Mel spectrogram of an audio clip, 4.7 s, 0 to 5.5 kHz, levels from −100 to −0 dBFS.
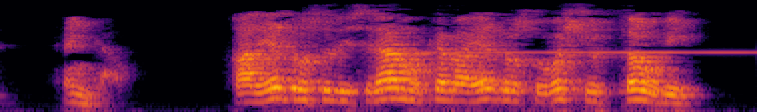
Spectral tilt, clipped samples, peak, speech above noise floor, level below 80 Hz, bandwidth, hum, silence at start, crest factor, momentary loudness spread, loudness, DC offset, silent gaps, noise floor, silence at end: -9 dB/octave; under 0.1%; -10 dBFS; 63 dB; -66 dBFS; 5 kHz; none; 0.4 s; 18 dB; 16 LU; -26 LUFS; under 0.1%; none; -89 dBFS; 0 s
